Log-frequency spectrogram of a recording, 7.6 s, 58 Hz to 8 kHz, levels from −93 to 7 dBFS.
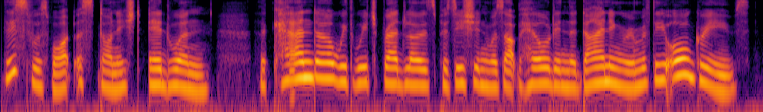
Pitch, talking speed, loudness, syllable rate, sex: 200 Hz, 155 wpm, -17 LUFS, 4.6 syllables/s, female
